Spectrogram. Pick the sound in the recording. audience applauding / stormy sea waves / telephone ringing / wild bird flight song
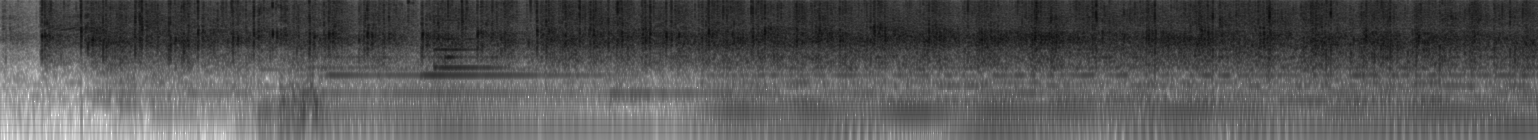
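audience applauding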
